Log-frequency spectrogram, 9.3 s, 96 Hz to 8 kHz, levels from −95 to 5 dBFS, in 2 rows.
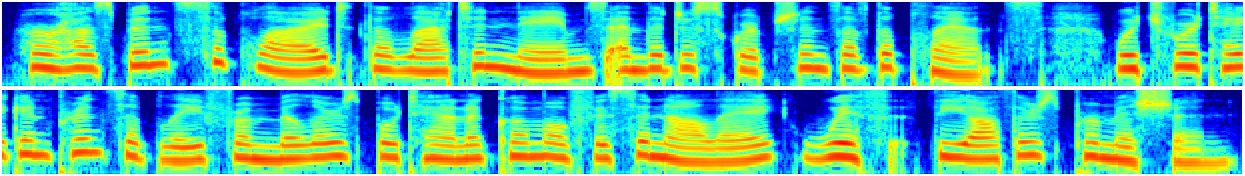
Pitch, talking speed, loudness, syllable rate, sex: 230 Hz, 155 wpm, -19 LUFS, 5.4 syllables/s, female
